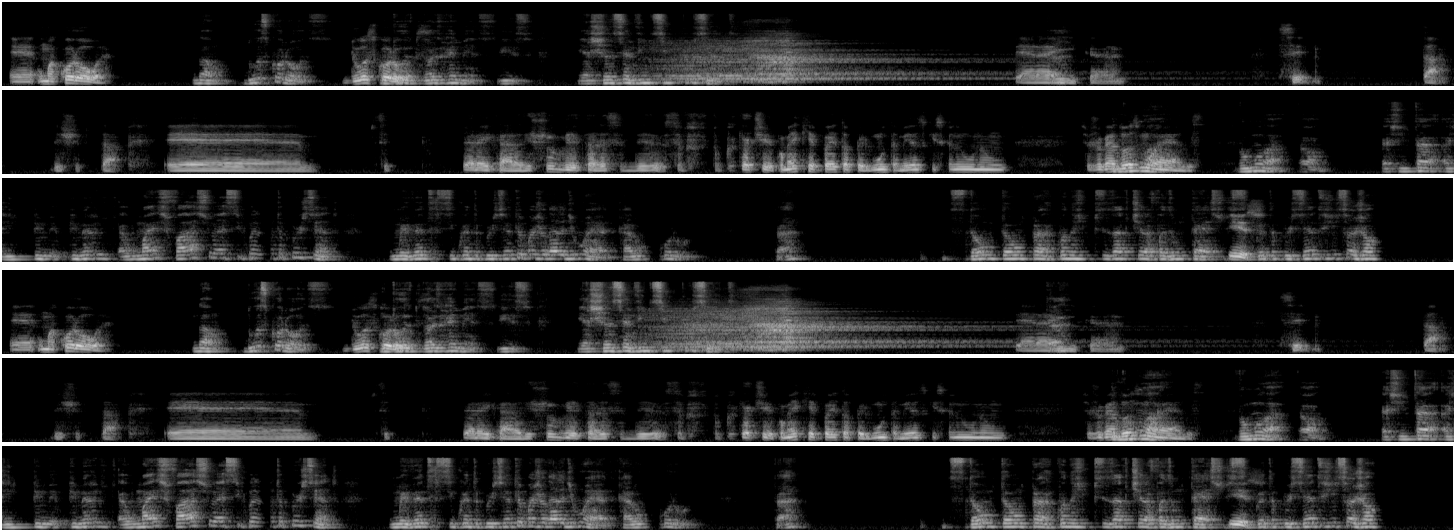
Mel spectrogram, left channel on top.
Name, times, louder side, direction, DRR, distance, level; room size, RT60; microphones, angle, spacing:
voice 1, 0.1-1.1 3.4-4.1 10.1-11.2 12.8-13.2 14.2-14.5 15.0-17.7 18.3-18.4 19.1-24.6 25.4-26.4 41.3-41.7, left 1 dB, 55° left, 0.7 m, -24 dB
voice 2, 1.9-3.2 3.8-5.3 5.8-7.4 10.4-10.7 25.6-26.2 26.9-27.8 28.3-32.5 32.9-36.0 36.8-37.1 38.4-42.8, right 2 dB, 65° right, 0.8 m, -28 dB
sound 1, 6.3-11.0, right 3 dB, 30° right, 0.4 m, -31 dB
4.4 x 4.0 x 2.3 m
head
